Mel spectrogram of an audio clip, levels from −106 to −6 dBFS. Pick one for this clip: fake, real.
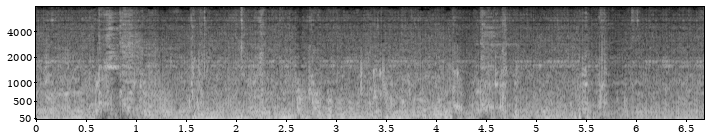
fake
